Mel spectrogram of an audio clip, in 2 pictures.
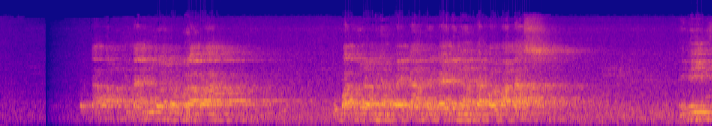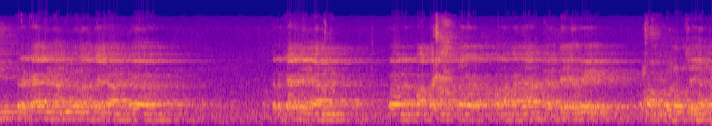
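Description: A man speaks loudly through a microphone in a large echoing hall.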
